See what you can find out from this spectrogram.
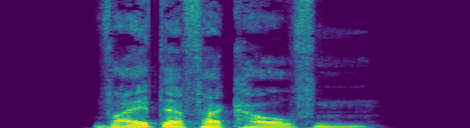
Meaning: to resell
- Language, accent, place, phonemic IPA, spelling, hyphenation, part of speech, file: German, Germany, Berlin, /ˈvaɪ̯tɐfɛɐ̯ˌkaʊ̯fn̩/, weiterverkaufen, wei‧ter‧ver‧kau‧fen, verb, De-weiterverkaufen.ogg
